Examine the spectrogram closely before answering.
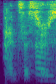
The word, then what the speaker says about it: ancestors: Ancestors, yeah. With emphasis at the beginning.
